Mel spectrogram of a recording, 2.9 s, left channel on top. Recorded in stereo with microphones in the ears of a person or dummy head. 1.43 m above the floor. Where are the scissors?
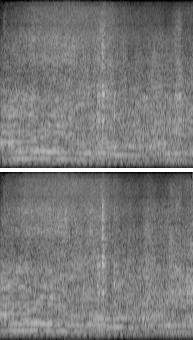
5° left (ahead or behind), 1.8 m.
